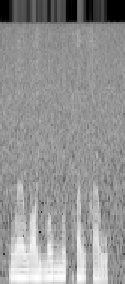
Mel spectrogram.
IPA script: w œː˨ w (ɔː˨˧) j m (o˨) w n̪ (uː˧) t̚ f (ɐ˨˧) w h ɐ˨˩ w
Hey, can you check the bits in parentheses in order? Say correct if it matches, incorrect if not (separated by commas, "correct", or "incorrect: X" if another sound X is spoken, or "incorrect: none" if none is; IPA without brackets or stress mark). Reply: incorrect: ɔː˨, incorrect: o˧, correct, correct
